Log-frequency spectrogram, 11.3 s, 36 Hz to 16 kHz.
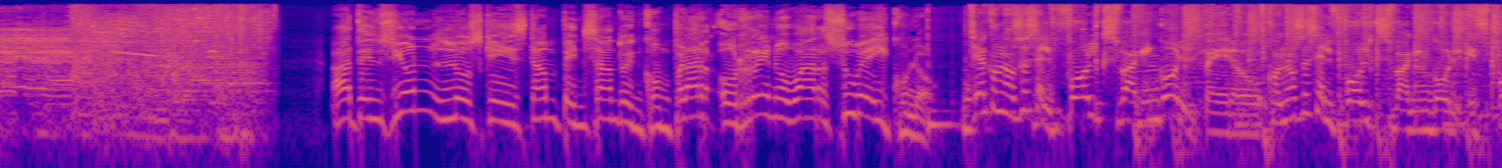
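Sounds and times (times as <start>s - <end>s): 
old guitar being smashed: 0.0s - 2.1s
speech: 2.5s - 11.2s.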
